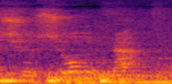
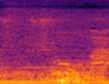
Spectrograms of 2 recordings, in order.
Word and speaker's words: Sushumna: El Sushumna o Sushuma o Shushuna, porque tienen distintas pronunciaciones, nadi va por todo el centro del cuerpo.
